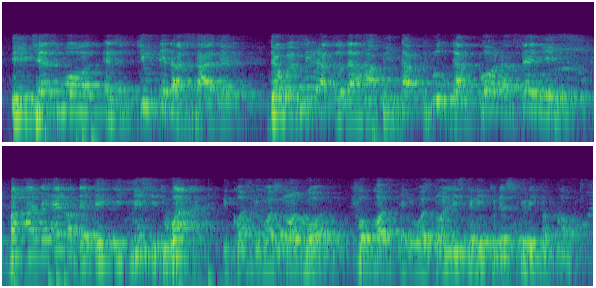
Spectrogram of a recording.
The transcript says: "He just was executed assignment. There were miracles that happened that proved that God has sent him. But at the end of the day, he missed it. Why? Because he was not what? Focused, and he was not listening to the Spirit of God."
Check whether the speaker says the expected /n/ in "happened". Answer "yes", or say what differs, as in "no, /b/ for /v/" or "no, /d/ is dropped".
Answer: no, /n/ is dropped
